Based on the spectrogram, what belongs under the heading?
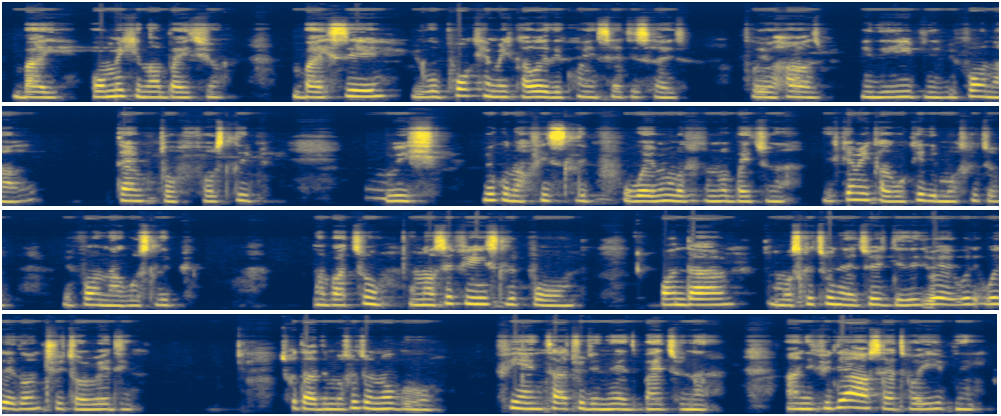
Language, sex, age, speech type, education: Nigerian Pidgin, female, 46-60, spontaneous, tertiary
